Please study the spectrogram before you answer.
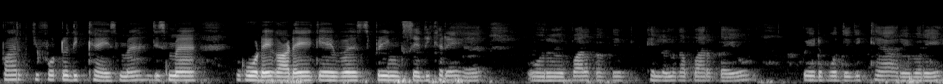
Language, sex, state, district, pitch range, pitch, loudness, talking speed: Hindi, female, Haryana, Jhajjar, 185-200 Hz, 190 Hz, -18 LUFS, 185 wpm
